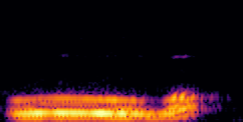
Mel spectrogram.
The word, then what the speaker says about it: humo: Porque el H no suena. Bien, la H no tiene ningún sonido, por lo tanto no cuenta como cabeza.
